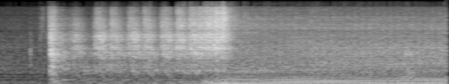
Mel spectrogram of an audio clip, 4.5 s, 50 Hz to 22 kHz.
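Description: A 1984 Pontiac Fiero Indy engine cranks with a rapid whirring starter for a couple of seconds, catches, and settles into a steady, loud, close idle with a slight rattle, with no voices.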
